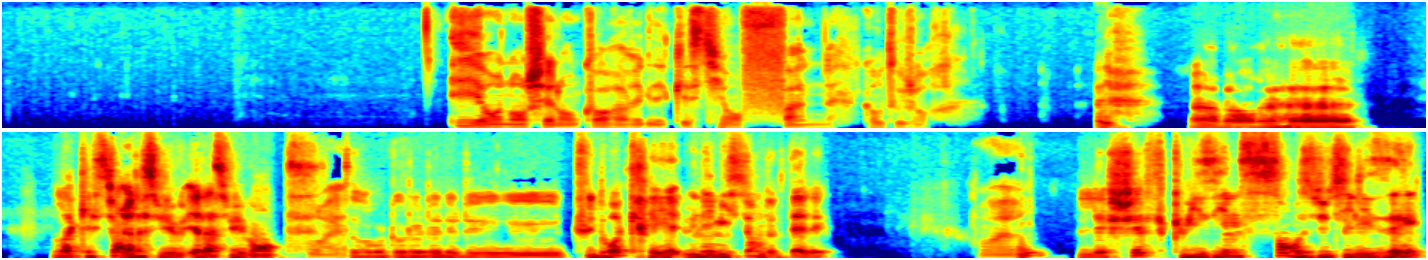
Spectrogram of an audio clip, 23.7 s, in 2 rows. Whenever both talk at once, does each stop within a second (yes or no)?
yes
